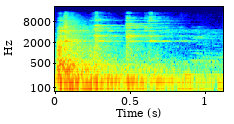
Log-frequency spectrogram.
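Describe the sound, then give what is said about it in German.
A drinking glass falls to the floor and shatters in a football fan house: a sharp crash followed by several quick, bright clinking impacts with ringing glassy tones, fading within about a second. “Hätte das nicht vor dem Spiel passieren können, Scherben bringen Glück. Und das erste Glas fällt.”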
